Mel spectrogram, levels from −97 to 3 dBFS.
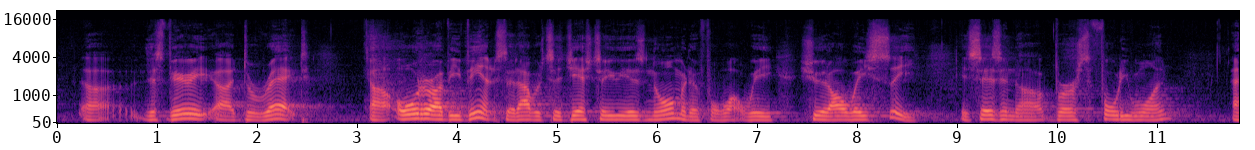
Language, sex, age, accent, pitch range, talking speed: English, male, 50-69, American, 125-160 Hz, 145 wpm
